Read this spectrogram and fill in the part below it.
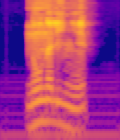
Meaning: nonaligned
- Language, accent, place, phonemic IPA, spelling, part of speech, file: French, France, Lyon, /nɔ.na.li.ɲe/, non-aligné, adjective, LL-Q150 (fra)-non-aligné.wav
